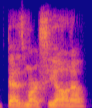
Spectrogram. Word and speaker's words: Dez Marciano: Des Marciano, exactly how it's pronounced.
